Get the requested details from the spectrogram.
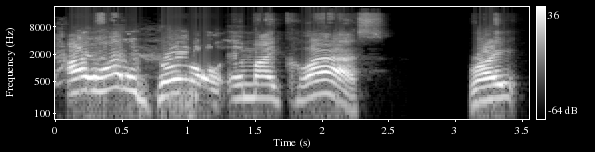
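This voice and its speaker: A middle-aged man hosting a sports podcast, talking in an excitable, rambling way with big swings in pitch and loudness. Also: a little slow. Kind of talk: casual sports commentary.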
